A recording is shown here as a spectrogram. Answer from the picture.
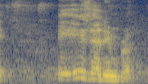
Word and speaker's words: Edinburgh: How would you pronounce Edinburgh as a foreigner? That's how Edinburgh sounds when you say it. It is Edinburgh. It's not Edinburgh. It's definitely not Edinburgh. It's Edinburgh.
